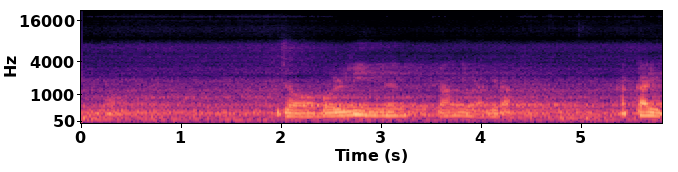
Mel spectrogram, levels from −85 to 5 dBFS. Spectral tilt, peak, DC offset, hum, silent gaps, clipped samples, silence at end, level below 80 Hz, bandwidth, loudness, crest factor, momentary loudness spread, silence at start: -8 dB/octave; 0 dBFS; under 0.1%; none; none; under 0.1%; 0 s; -44 dBFS; 8.2 kHz; -19 LUFS; 18 dB; 15 LU; 0 s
